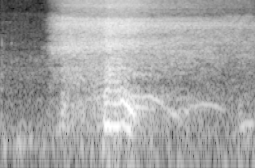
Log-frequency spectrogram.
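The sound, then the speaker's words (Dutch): Breathing exercise in which air is pushed out through one nostril: a steady, airy nasal hiss begins after a short quiet start and holds fairly loud to the end, fading slightly, with no talk. “Dan links snuiten, uitademen rechts. En dan weer inademen links.”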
